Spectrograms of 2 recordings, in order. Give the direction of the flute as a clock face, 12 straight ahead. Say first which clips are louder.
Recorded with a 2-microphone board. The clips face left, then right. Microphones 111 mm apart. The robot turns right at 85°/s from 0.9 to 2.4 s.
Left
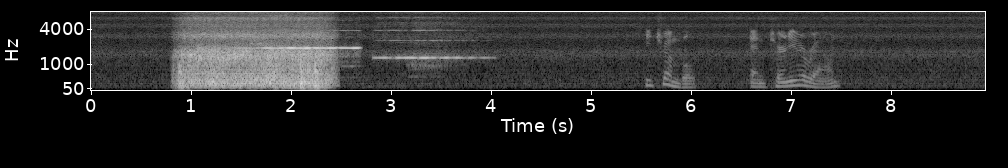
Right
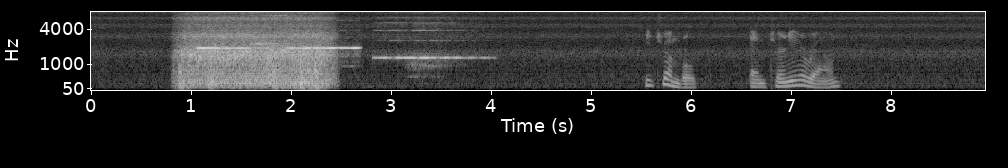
Even; 4 o'clock.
